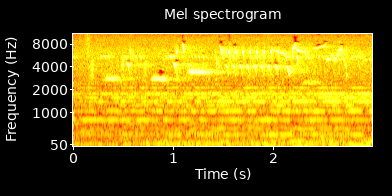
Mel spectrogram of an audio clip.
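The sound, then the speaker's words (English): A song sparrow sings a bright series of high trills and notes, with an American redstart's thin song overlapping toward the end, over a steady low hum. No voices. “sometimes the complex song of the song sparrow was heard, but often it was overlapped with other species, such as this one that has an American redstart song overlap at the end.”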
